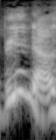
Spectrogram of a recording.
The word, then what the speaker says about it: Bina: I always thought that was the way you pronounce her name until I met her one time. And I should have realized that her name Sabina, the last part of it is pronounced Bina, so that's how you pronounce it when she's just using the B-I-N-A.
